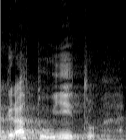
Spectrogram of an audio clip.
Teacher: a maneira correta de se pronunciar essa palavrinha aqui, né, gratuito, é como se o acento tivesse no U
